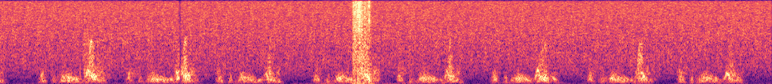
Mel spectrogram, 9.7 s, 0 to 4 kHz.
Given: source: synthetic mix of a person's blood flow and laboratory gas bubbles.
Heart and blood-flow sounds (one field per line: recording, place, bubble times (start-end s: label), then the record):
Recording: Doppler ultrasound of blood flow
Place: precordium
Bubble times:
0.99-1.42 s: bubbles
From the record:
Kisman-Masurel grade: 121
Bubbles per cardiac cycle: 1 to 2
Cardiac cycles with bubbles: 10 to 50%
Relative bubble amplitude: barely perceptible (0.100 to 0.250)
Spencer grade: 2 (many but less than half of the cardiac periods contain bubble signals, singularly or in groups)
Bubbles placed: anywhere in the cardiac cycle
